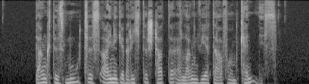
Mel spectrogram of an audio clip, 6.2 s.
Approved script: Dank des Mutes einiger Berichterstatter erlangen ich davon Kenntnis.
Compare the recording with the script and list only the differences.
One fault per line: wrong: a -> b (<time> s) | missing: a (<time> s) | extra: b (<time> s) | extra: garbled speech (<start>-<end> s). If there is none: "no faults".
wrong: ich -> wir (4.0 s)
